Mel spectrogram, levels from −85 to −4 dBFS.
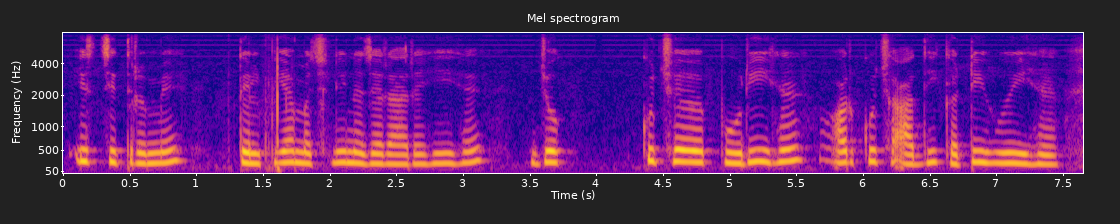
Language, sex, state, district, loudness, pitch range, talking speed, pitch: Hindi, female, Jharkhand, Ranchi, -20 LUFS, 215-245 Hz, 150 wpm, 235 Hz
